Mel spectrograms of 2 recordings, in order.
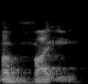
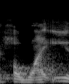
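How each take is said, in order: First: The middle consonant is a V sound. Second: The middle consonant is a W sound. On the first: "they say Hawaii with a V" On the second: "they don't say Hawaii"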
